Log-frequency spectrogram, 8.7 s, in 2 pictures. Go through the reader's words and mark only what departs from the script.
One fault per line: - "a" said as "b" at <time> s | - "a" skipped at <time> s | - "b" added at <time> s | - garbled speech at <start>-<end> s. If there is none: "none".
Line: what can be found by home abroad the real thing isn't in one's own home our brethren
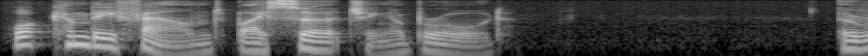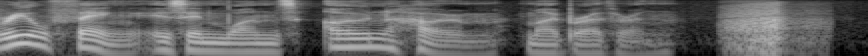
- "home" said as "searching" at 1.3 s
- "isn't" said as "is" at 5.0 s
- "our" said as "my" at 6.9 s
